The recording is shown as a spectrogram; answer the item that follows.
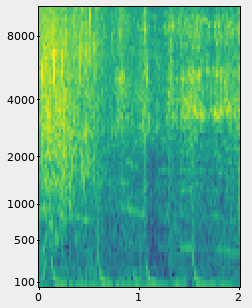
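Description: Background music with a steady, low beat that repeats about twice a second, and a rushing swish sound effect fading out over the first half second.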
